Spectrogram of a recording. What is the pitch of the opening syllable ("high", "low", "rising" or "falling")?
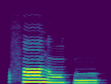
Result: high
